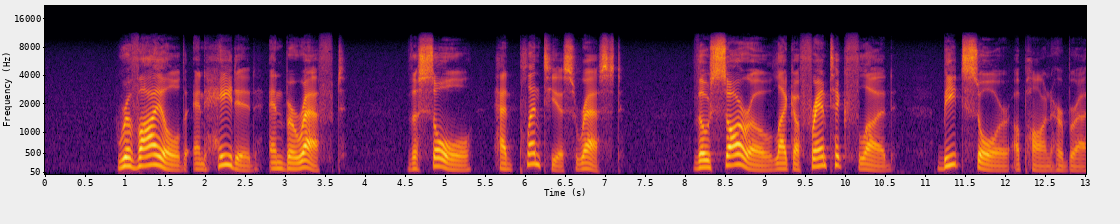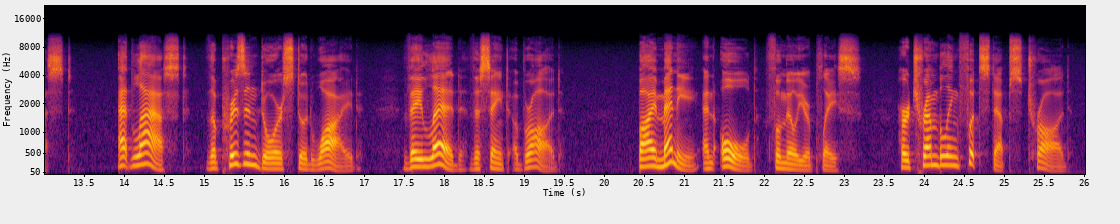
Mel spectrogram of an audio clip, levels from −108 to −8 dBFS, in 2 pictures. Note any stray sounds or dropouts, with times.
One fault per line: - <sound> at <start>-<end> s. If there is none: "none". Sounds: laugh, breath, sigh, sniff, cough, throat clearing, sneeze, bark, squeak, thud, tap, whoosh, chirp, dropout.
none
